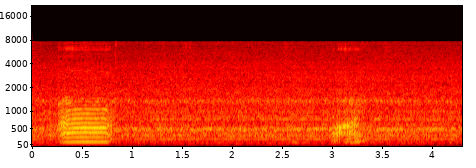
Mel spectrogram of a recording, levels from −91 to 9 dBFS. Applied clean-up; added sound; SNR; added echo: none; none; none; none.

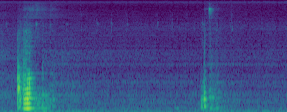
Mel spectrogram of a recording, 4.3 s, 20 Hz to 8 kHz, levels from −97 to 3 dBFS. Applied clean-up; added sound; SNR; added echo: neural mask model DeepFilterNet 3.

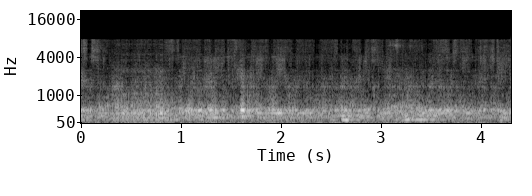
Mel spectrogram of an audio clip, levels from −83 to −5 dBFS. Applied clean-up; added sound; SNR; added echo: neural separator model SepFormer DNS4.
